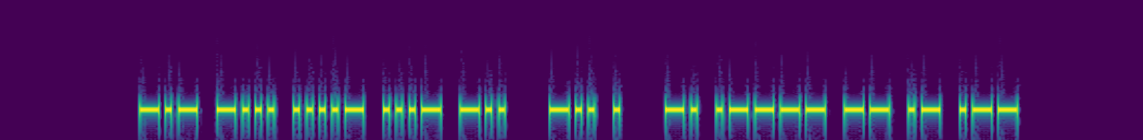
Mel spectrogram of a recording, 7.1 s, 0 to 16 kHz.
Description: Morse code, heard as a keyed tone, about 30 wpm, 700 Hz. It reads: KB4VD DE N1MAW
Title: USA Callsign DE Callsign - 5 Characters - 30wpm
